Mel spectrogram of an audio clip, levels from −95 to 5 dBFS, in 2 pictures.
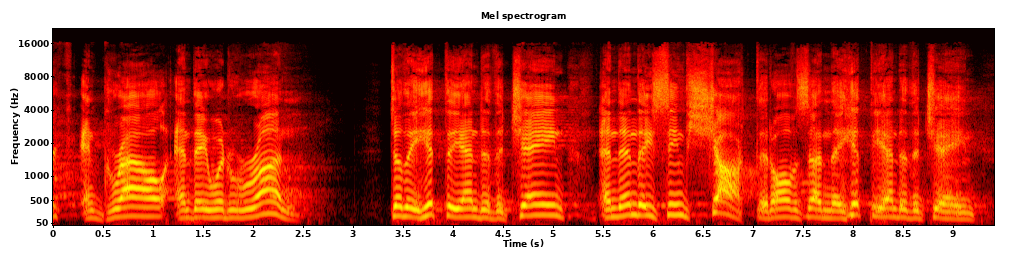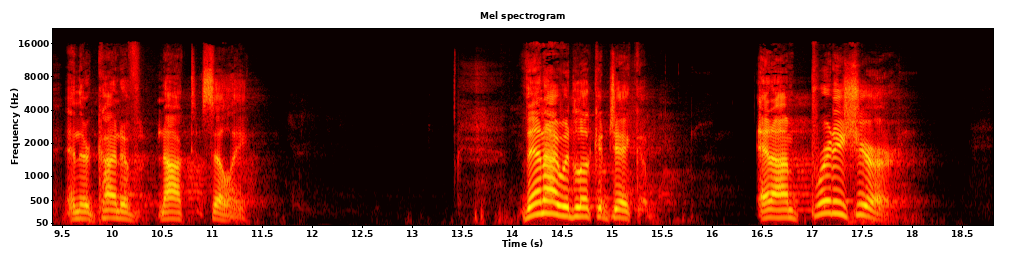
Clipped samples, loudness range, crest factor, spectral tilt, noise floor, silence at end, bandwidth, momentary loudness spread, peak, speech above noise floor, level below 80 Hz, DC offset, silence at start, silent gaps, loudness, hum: under 0.1%; 7 LU; 22 dB; -2.5 dB/octave; -84 dBFS; 0.95 s; 16.5 kHz; 12 LU; -6 dBFS; 58 dB; -72 dBFS; under 0.1%; 0 s; none; -26 LUFS; none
